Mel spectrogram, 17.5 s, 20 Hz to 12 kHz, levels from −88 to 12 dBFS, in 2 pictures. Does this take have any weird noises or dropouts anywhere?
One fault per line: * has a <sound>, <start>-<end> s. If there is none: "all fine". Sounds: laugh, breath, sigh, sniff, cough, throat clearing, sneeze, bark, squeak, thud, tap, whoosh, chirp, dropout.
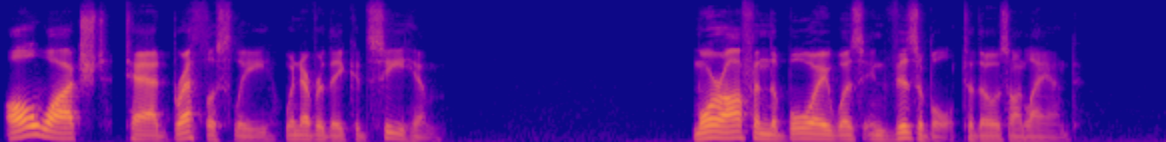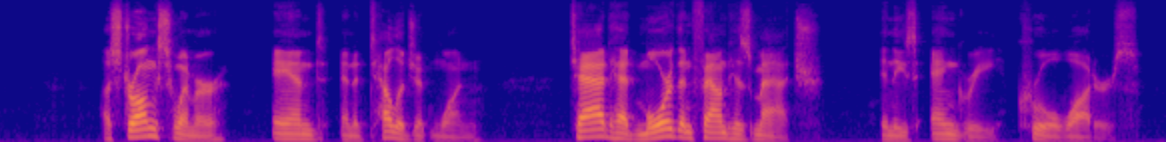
all fine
